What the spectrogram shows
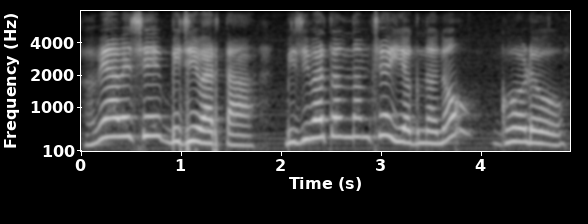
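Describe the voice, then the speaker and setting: A woman's voice: high voice, expressive, a little slow, a bit bright. A woman teacher reading a storybook aloud to young pupils, adding light expression to the dialogue. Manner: addresses young pupils directly. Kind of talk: storybook read-aloud for children.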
